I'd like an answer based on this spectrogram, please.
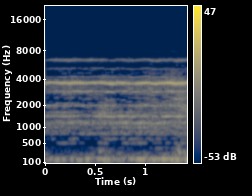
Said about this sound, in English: Well, seems to be a phone ringing in the other room. Oh. Oh, yes, there is. most unusual sort of ring. Can't be an ordinary phone.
